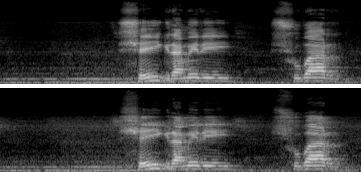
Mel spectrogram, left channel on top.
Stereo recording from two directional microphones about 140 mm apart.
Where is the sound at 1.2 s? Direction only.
5° right (ahead or behind).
